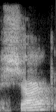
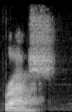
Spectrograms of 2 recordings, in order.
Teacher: The sh sound is a voiceless frictive sound. The sound for sh is sh, as in the beginning of shark and the end of brush.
